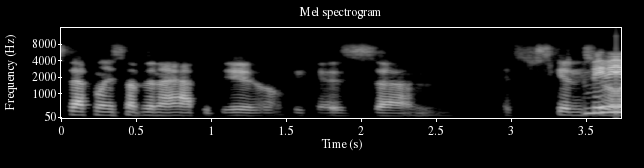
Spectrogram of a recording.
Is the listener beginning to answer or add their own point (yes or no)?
yes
